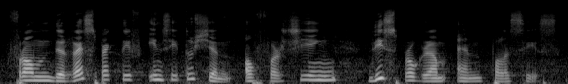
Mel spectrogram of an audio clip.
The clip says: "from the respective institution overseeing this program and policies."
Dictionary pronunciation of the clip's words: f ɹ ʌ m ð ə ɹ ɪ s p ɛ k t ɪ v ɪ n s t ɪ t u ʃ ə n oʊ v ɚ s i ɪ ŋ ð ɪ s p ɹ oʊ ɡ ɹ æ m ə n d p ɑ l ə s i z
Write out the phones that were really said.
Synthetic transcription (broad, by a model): f ɹ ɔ m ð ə ɹ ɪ s p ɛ k t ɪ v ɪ n s t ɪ t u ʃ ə n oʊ f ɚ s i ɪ ŋ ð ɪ s p ɹ oʊ ɡ ɹ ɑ m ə n p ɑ l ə s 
